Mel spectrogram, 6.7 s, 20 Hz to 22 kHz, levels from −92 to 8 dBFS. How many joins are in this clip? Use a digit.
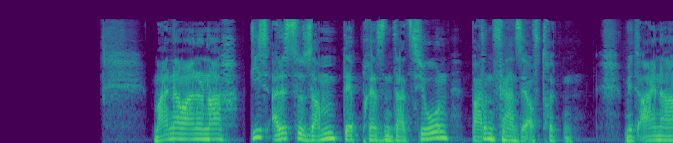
3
